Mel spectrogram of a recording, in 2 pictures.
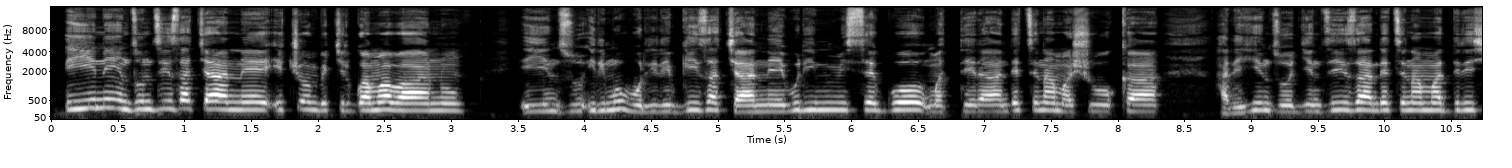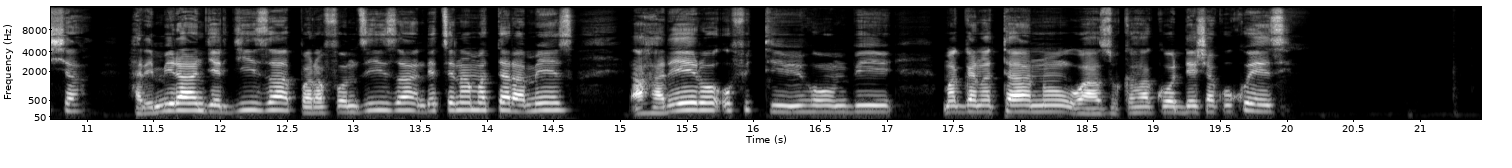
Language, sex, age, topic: Kinyarwanda, male, 25-35, finance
